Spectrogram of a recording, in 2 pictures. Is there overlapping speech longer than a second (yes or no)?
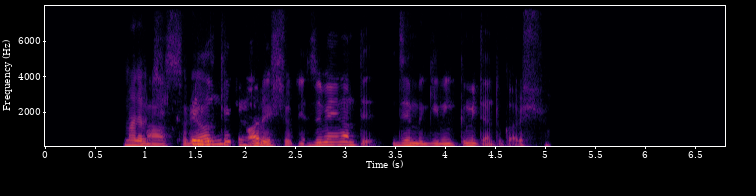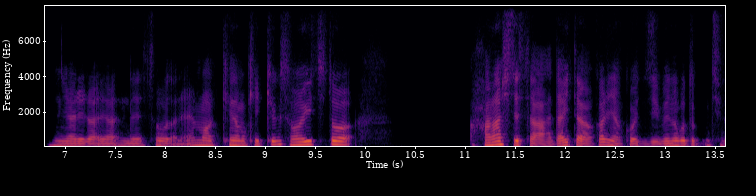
yes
